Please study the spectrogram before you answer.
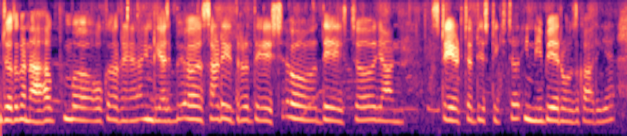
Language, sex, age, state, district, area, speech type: Dogri, female, 18-30, Jammu and Kashmir, Samba, rural, spontaneous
